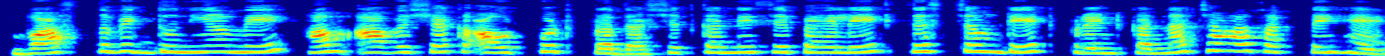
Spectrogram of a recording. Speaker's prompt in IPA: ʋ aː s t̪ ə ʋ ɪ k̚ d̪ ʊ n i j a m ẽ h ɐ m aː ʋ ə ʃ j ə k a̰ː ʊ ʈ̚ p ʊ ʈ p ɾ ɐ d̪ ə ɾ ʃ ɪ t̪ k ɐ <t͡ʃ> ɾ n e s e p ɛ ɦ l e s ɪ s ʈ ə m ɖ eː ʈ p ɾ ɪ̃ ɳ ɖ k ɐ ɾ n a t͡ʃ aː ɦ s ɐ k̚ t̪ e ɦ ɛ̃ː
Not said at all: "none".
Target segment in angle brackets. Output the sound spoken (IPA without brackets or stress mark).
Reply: none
